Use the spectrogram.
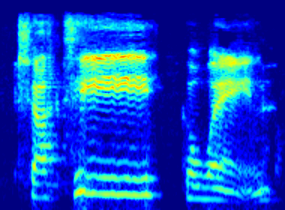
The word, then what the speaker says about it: Shakti Gawain: And the author, do you know how to pronounce her name? Shakti Gawain.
